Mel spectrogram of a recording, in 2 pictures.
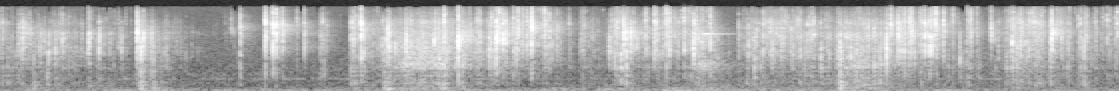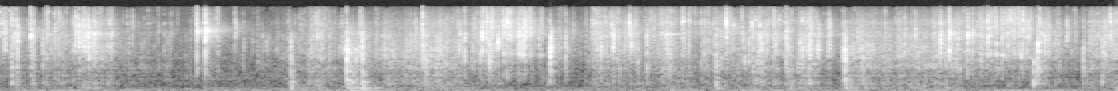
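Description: Bare fingertips press, rub and scrunch through a large tray-wide pile of thin, brittle, dry soap flakes in lilac, grey and cream. The result is a steady stream of crisp, bright crunching and crinkling, with sharper crackles spiking out of the dense rustle as the flakes grind together.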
